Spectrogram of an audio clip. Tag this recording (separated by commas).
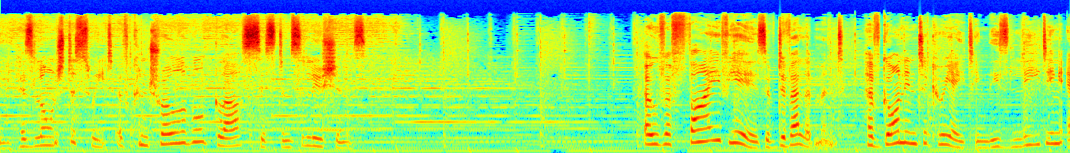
Speech, Music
